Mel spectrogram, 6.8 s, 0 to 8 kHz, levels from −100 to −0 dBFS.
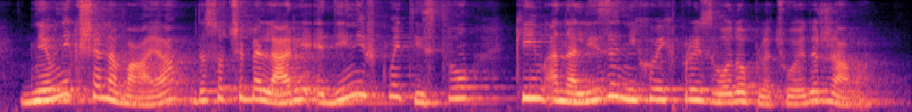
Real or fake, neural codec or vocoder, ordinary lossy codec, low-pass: real; none; none; none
